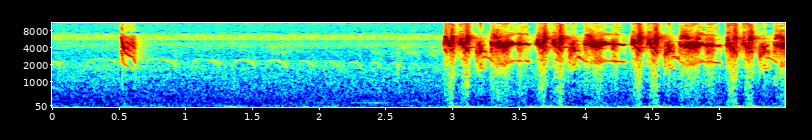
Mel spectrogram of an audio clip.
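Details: A sharp single note and a row of soft looping chirps, then a wild common waxbill in forest launches into over two seconds of rapid, grating, buzzy song, with a thin high whine throughout.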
